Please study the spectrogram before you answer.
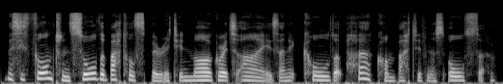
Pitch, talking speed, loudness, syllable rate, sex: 195 Hz, 190 wpm, -18 LUFS, 5.6 syllables/s, female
